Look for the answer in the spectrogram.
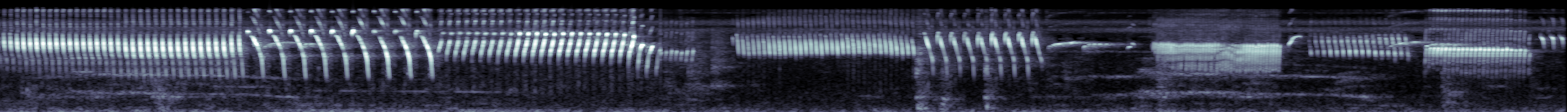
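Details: Canary singing as a lure recording to make non-singing canaries sing: a varied chain of high, rapid trills and rolling tours, with brief pauses between phrases and quick pitch changes.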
